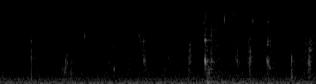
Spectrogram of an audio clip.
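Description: Someone chews crunchy canned silkworm pupae close up, with faint, irregular crunching and soft wet bites over a low background hum, one sharper crunch standing out midway.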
